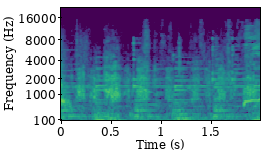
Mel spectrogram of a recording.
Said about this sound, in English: A dog? Wow! Where did you come from?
